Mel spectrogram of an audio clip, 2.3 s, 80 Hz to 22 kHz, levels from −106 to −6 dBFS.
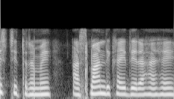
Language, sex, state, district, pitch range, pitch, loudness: Hindi, female, Bihar, Sitamarhi, 220-245 Hz, 225 Hz, -19 LUFS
